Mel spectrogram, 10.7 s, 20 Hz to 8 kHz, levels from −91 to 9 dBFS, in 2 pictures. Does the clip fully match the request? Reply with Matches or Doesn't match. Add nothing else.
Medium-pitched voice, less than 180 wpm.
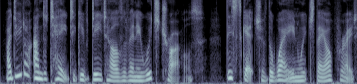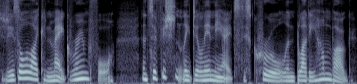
Doesn't match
